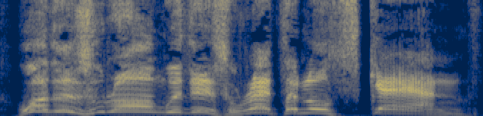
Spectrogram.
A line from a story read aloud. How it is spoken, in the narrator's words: thundered Laszlo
